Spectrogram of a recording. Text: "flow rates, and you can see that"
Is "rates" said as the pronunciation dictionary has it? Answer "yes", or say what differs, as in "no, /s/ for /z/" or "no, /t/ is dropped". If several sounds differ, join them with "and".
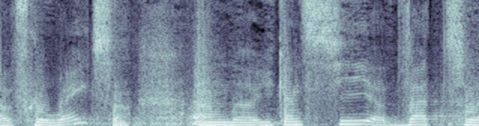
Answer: no, /w/ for /ɹ/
